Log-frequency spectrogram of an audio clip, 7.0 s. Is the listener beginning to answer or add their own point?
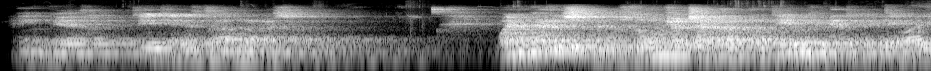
No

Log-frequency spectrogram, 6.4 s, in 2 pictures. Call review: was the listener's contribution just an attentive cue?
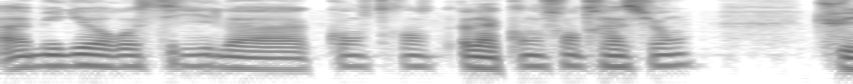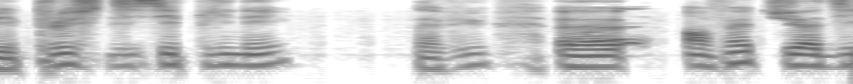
Yes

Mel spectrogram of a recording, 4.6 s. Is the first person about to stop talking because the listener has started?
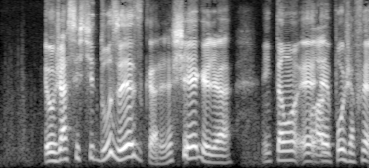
No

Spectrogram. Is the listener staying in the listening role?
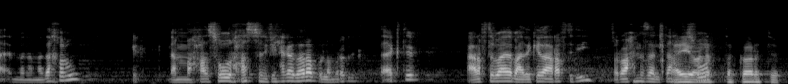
No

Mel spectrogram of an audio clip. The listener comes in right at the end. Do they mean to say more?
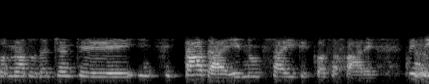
No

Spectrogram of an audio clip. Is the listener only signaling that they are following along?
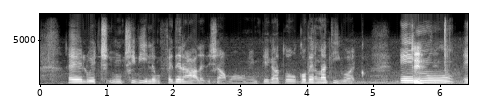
Yes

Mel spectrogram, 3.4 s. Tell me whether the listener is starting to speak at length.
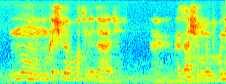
No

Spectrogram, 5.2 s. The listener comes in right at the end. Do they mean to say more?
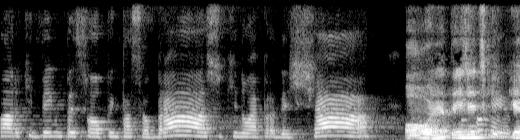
Yes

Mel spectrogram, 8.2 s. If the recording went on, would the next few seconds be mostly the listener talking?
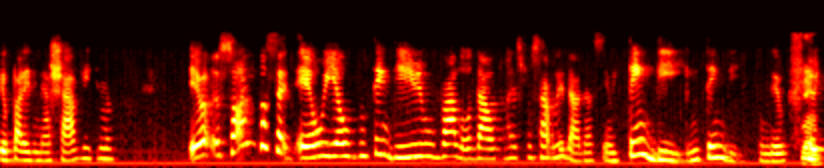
No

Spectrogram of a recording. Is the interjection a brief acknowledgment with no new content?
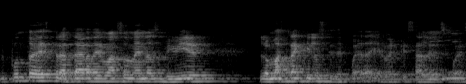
No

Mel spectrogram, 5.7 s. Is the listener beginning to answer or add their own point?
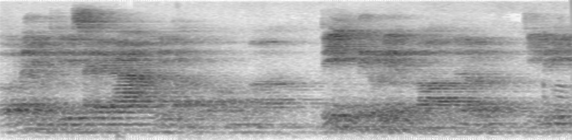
No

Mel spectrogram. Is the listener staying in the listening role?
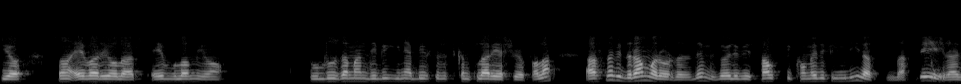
No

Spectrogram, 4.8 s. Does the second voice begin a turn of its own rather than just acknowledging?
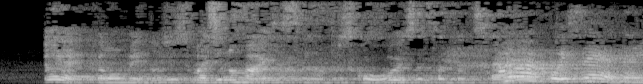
Yes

